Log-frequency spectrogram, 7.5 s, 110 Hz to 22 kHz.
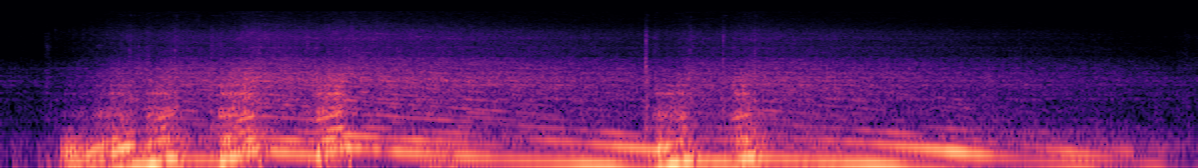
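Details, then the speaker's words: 1992 Honda Civic LX, about 172,000 miles, converted from automatic to a 5-speed manual. Idle: mixture slightly rich, then normal; manifold pressure and voltage good. Three revs with pitch climbing quickly and dropping cleanly to idle. Very fast throttle response, healthy. "very fast response"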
